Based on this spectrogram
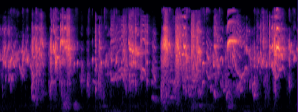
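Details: Several pet budgerigars in happy chatter, trading quick squeaky chirps and raspy warbled phrases in uneven bursts, with brief gaps between the louder spurts.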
